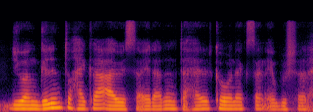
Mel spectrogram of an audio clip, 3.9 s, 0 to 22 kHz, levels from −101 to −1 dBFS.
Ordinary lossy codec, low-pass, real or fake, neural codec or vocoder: none; 9.9 kHz; fake; codec, 24 kHz, 0.5 kbps, DualCodec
